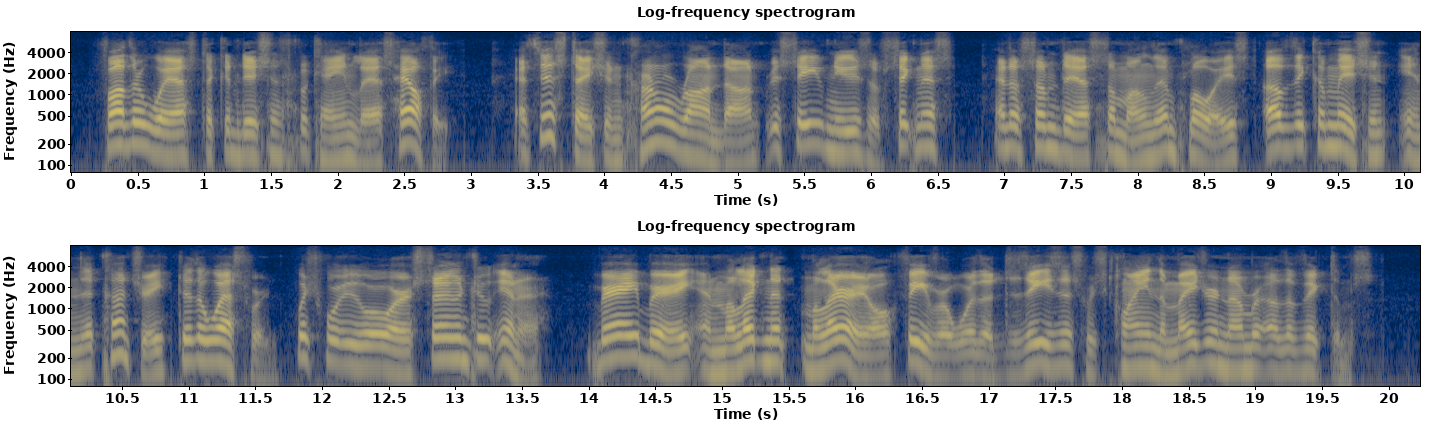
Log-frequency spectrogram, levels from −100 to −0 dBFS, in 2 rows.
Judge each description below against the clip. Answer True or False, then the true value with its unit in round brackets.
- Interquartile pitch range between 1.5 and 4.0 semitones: False (5.5 semitones)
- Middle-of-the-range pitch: True (150 Hz)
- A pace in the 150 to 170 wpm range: True (160 wpm)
